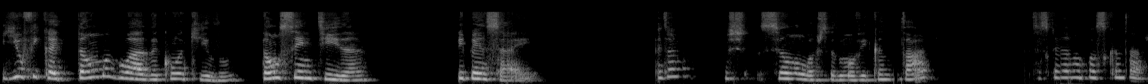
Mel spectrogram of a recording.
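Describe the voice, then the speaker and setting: A woman's voice: high voice, lively intonation, moderate pace, long pauses, darkish tone. A woman with a European Portuguese accent speaking as a podcast guest, explaining personal experiences in an earnest, emphatic, reflective way.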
